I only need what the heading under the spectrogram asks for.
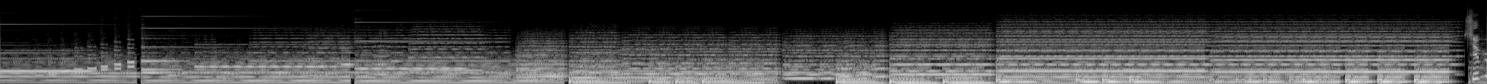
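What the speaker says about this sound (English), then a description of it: "the ending theme is a great remix of the theme of Super Metroid" The Super Metroid ending theme, a remix with light chimes, plays as bright melodic game music with sustained tones and shifting chords throughout, no talk.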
